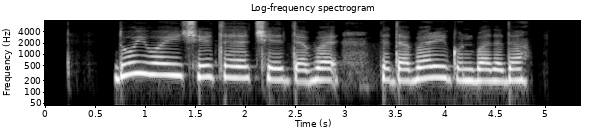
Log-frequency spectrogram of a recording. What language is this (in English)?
Pashto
